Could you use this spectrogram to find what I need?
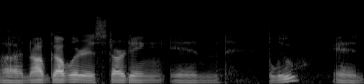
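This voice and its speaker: On a very clean recording with a silent background, a man speaks very slowly in a very deep, low voice with monotone, flat intonation. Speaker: game commentator. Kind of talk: live commentary. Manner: hesitant, many fillers.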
